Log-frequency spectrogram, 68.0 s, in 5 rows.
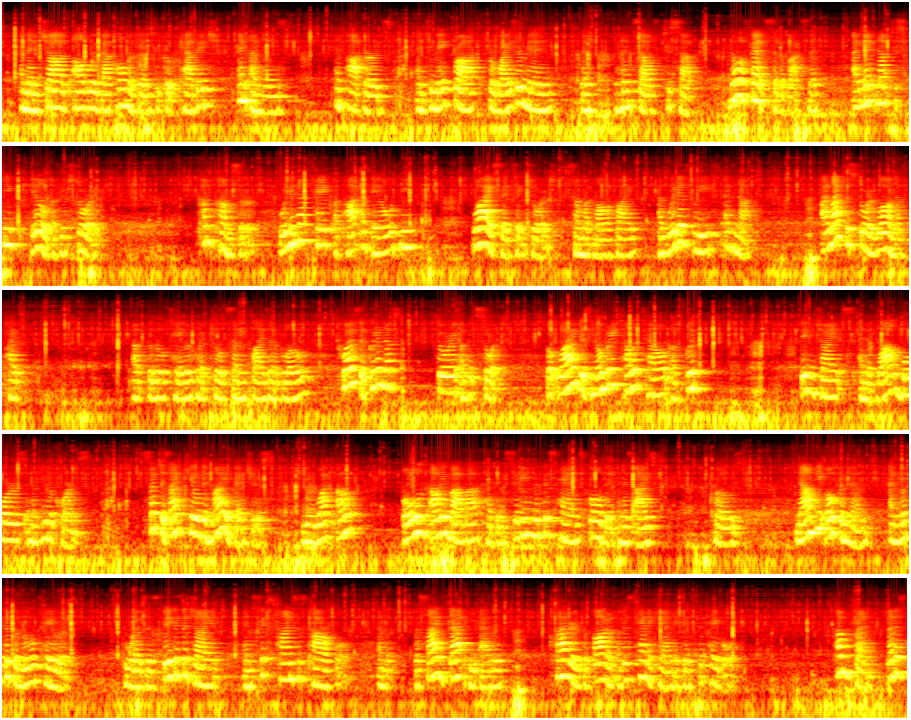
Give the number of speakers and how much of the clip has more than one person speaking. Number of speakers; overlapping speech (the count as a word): one, no overlap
